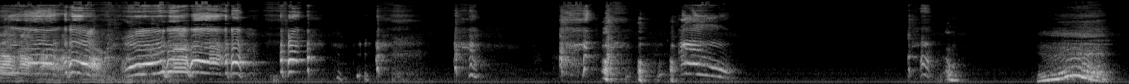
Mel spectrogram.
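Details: An infant boy with a pacifier laughs and squeals during play before bedtime, with several short, sharp cough-like bursts between the laughs; infant cough.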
